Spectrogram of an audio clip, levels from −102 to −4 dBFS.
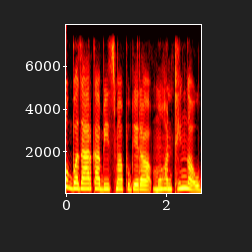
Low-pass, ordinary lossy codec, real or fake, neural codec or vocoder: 7.2 kHz; none; real; none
